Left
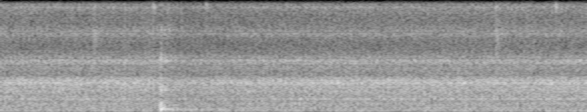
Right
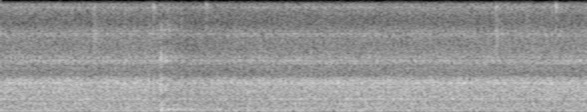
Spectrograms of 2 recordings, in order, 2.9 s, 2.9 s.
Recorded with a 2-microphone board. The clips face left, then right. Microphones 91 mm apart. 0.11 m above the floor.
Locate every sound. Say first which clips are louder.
0.8 s a snare drum: left 5 dB; 45° left (ahead or behind), 0.7 m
